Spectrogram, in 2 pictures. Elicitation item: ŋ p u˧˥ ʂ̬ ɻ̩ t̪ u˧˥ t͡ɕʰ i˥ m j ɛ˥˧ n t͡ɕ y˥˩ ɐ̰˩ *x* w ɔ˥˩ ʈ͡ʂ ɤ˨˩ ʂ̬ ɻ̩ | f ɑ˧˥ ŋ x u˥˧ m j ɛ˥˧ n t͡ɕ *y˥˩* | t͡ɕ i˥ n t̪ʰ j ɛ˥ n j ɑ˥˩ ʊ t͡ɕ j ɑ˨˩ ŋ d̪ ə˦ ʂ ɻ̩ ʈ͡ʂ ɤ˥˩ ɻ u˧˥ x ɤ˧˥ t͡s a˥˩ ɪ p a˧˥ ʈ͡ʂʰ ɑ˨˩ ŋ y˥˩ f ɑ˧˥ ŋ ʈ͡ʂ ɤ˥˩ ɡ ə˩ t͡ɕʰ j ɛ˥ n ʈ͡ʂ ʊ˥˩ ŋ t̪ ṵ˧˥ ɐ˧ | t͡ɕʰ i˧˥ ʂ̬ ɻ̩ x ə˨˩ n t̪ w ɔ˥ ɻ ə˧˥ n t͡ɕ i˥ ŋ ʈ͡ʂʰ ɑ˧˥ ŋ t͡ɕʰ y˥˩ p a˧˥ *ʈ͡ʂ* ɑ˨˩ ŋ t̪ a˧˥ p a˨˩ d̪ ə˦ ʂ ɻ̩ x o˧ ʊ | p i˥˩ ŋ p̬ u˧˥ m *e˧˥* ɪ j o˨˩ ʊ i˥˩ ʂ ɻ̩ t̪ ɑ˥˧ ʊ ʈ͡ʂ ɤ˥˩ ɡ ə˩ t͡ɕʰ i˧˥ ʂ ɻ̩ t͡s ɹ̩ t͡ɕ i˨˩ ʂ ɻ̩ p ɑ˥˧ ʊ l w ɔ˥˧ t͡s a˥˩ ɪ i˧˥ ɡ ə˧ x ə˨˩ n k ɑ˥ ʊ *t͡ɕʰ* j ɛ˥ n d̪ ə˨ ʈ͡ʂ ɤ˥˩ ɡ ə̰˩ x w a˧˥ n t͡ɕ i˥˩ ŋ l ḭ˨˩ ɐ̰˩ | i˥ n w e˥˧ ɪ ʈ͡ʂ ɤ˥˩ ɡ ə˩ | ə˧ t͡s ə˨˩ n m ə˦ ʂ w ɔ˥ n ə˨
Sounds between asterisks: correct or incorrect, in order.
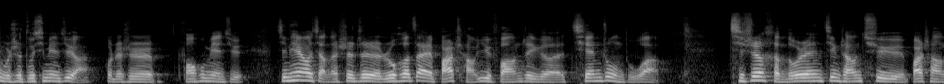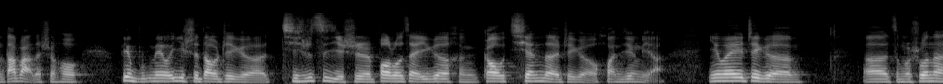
correct, correct, incorrect, correct, correct

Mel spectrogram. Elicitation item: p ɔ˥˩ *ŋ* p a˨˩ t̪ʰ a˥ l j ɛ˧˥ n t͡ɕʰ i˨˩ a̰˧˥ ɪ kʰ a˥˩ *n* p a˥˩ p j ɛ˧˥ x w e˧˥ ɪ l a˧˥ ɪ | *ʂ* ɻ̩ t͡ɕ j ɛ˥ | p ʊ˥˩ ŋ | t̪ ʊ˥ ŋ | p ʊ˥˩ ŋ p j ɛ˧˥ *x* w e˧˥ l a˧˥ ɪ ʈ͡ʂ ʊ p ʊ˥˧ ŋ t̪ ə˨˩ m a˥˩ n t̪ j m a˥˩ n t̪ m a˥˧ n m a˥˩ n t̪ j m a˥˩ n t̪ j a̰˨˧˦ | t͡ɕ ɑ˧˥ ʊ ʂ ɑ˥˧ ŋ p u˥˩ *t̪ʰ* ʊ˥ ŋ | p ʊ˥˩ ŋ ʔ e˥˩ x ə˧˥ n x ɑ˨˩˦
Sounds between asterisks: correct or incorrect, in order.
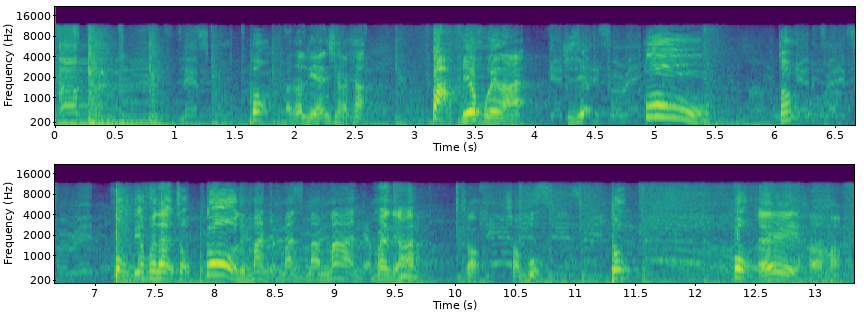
correct, correct, incorrect, correct, incorrect

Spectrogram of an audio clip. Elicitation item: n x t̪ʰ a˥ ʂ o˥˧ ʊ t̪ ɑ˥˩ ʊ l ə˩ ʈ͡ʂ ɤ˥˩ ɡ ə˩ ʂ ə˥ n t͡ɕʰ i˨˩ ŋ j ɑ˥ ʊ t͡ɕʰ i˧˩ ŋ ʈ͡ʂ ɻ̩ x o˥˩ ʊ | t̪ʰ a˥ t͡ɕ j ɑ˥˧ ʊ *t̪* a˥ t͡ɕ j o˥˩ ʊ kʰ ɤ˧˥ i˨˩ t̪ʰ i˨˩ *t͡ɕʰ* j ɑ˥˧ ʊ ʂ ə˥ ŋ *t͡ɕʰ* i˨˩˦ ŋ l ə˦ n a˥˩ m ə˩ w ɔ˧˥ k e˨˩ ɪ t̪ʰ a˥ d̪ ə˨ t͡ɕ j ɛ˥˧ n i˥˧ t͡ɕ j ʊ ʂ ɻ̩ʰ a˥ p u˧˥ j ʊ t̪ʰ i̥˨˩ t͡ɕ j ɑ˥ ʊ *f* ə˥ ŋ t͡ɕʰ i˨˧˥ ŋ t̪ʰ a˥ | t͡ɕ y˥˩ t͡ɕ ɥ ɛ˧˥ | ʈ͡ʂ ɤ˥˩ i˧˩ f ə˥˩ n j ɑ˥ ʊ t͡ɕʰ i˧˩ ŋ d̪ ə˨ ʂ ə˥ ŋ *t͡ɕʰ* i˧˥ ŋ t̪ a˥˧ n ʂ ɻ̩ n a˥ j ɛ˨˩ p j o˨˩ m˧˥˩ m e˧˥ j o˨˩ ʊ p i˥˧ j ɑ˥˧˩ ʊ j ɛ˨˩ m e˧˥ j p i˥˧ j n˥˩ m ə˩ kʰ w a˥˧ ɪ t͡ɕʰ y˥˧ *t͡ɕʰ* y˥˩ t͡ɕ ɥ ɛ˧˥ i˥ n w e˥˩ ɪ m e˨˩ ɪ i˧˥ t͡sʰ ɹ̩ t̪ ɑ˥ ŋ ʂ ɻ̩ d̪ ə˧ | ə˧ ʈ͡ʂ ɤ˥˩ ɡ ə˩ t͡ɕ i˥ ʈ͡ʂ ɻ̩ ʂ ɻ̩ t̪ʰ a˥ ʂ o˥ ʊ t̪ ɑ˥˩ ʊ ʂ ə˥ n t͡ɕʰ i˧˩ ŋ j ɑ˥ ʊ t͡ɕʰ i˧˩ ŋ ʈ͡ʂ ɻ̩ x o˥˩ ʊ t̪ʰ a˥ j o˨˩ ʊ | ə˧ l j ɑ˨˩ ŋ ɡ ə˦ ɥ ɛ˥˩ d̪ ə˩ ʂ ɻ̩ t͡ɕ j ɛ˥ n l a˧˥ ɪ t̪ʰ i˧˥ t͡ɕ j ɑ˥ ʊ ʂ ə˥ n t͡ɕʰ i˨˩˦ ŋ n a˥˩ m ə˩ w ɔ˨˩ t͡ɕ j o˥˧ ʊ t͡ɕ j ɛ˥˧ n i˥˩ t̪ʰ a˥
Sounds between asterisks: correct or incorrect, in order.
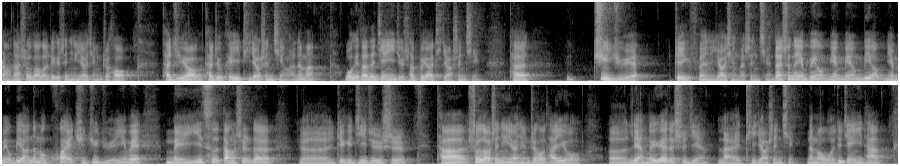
incorrect, incorrect, correct, incorrect, correct, incorrect

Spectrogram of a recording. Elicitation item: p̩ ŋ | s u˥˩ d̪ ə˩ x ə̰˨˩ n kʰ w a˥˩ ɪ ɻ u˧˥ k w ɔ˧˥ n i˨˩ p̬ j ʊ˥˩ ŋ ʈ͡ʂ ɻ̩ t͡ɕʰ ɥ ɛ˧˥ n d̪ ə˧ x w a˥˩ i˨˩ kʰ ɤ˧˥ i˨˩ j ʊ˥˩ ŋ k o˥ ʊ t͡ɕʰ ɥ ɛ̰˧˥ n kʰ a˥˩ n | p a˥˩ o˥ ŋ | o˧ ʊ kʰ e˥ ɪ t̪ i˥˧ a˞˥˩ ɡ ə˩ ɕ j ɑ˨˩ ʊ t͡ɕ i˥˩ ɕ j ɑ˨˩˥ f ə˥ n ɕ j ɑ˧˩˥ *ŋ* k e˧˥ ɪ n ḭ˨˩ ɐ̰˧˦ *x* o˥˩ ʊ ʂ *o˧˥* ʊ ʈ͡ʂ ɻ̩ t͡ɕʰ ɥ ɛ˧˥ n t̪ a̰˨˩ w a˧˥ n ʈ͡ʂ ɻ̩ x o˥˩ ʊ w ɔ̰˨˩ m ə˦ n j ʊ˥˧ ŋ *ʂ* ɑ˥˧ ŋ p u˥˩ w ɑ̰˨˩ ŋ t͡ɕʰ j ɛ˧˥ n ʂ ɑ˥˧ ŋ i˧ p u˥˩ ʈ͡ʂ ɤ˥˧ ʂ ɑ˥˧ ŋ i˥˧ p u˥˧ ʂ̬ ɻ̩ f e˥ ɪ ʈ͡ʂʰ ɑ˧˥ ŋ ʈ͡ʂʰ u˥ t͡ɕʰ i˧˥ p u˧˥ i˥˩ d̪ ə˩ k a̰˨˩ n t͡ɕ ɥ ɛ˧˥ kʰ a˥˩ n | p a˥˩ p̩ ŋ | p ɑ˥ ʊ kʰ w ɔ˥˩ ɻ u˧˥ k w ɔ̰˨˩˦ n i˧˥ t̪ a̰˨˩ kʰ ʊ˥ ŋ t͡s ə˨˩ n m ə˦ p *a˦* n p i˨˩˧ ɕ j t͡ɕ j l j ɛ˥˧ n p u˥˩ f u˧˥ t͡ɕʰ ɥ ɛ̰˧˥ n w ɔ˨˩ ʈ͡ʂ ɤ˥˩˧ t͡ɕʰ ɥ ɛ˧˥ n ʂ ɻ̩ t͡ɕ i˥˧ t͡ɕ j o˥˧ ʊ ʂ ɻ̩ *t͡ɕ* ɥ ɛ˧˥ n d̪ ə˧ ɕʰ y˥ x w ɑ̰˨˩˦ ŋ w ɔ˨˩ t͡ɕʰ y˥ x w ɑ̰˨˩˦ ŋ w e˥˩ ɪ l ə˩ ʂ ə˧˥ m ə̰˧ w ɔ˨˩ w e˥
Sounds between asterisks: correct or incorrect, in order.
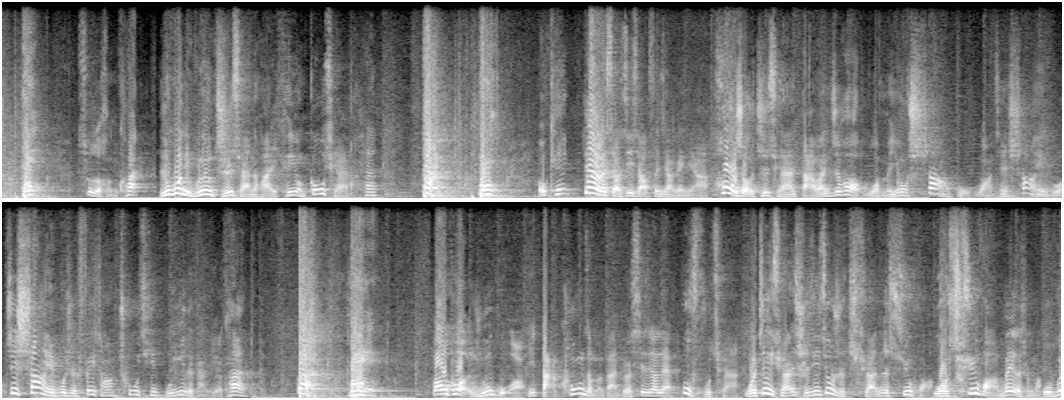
correct, correct, incorrect, correct, incorrect, incorrect

